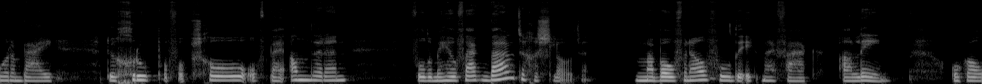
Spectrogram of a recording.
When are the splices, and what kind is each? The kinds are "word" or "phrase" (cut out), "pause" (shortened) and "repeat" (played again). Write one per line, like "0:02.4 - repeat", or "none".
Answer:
none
